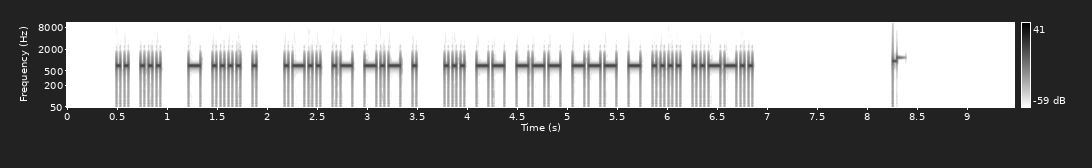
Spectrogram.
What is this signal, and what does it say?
Morse code, heard as a keyed tone, about 30 wpm, 700 Hz. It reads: IS THE LAKE SMOOTH?
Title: Sentences from Top 1400 Words 30wpm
